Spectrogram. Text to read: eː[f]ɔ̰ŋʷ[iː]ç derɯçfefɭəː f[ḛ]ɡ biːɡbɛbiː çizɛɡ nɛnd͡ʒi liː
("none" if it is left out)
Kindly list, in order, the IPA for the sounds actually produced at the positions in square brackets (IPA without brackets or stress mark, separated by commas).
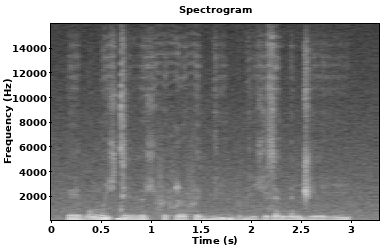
b, iː, e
